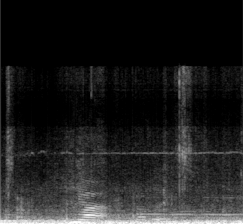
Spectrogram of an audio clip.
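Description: Steady low rumble of a passenger train running, heard from inside the carriage, with a thin steady whine coming in about a second in.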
